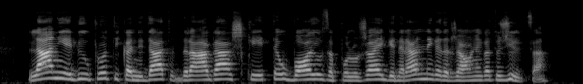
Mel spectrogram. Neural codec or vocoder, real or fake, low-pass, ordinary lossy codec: codec, 44.1 kHz, 7.8 kbps, Pupu-Codec; fake; 14.4 kHz; none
